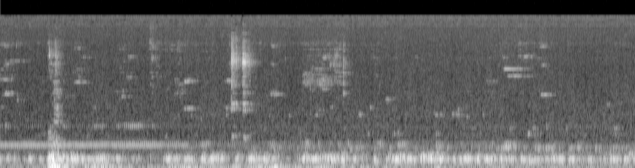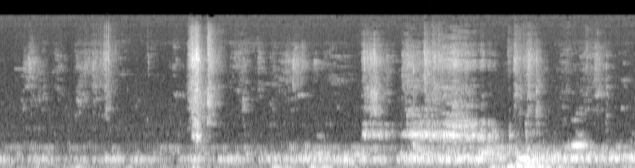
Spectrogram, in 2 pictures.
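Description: Faint knocks and clicks of plastic cups and water buckets being handled, with a few light water sounds, over a steady low hum.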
